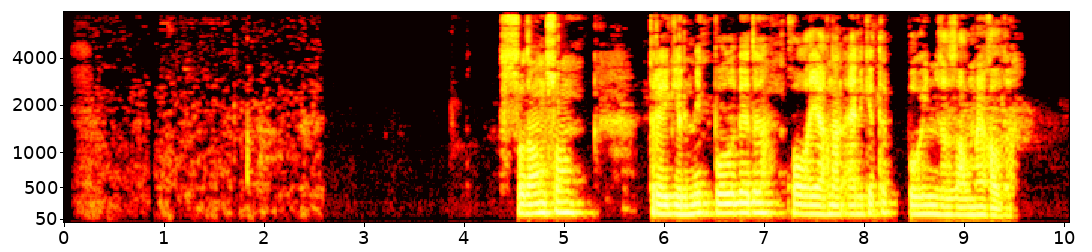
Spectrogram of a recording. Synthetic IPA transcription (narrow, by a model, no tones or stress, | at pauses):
so̞d̪ɑnso̞ɴ | t̪ʰʏɾe̞kʲe̞lme̞k̚bo̞lˠəpe̞d̪ɪqʰo̞lˠɑjɑʁənɑnælkʲʰe̞t̪ɪp̚b̥o̞jənʒɑzɑɑlˠmɑjqʰɑlˠd̪ə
